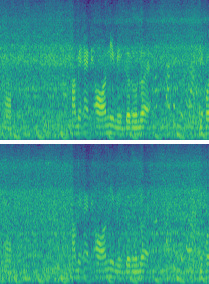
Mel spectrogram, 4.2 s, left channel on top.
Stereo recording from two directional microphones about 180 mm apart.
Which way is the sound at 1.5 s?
20° left (ahead or behind).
